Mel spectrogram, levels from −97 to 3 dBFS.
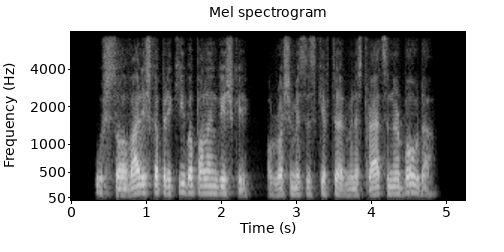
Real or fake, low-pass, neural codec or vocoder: fake; 7.2 kHz; codec, 16 kHz, 0.4 kbps, LongCat-Audio-Codec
